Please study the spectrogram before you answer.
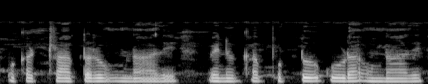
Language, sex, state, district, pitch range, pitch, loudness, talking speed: Telugu, male, Telangana, Mahabubabad, 140-150 Hz, 150 Hz, -17 LUFS, 100 wpm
